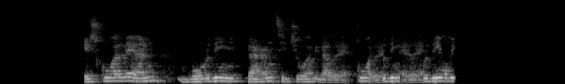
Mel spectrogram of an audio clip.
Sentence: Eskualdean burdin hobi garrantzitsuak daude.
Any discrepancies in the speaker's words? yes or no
yes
